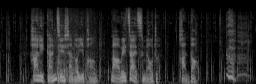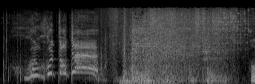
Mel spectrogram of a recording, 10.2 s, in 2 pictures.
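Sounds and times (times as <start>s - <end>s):
speech: 0.6s - 5.0s, 5.6s - 7.5s
wall-hung glass-doored cabinet of hourglasses crashing to the floor: 7.5s - 10.2s
shattering and tinkling glass shards: 8.0s - 10.2s.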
